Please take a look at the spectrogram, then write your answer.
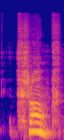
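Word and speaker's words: Trump: 잘 모르면 가벼운 아자를 붙이면 되게 많이 편해요. 물론 또 미국은 지역이 크고 사투리도 있으니까 조금 차이가 있는지 몰라도 쪽에 가까운 것보다 아 쪽에 가볍게 가까운 쪽으로 발음하면은 여러 가지 무난한 경우들이 대부분인데, 트럼 하면 괜찮습니다.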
